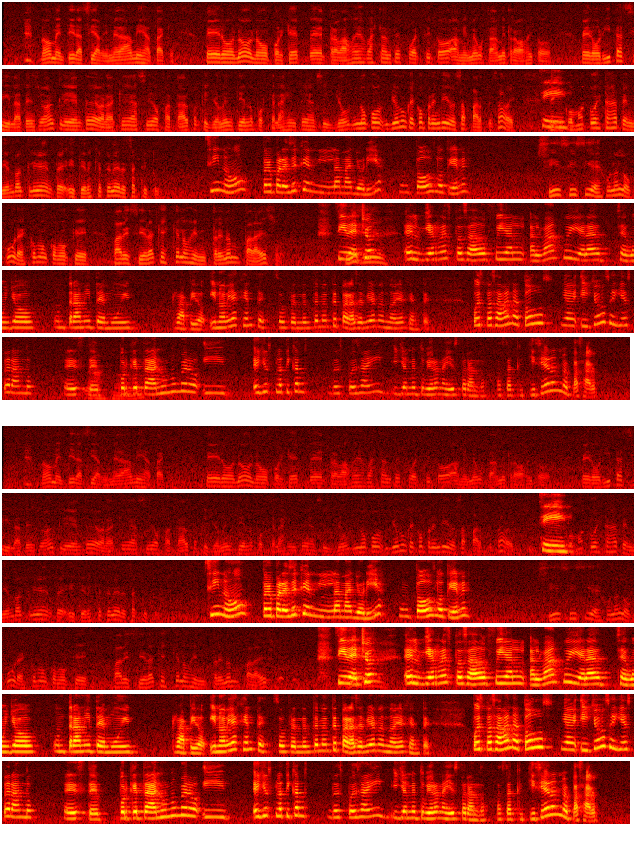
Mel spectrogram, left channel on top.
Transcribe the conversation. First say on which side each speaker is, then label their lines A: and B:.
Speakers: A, on the left (about 50°); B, on the right (about 45°).
A: No, mentira, sí, a mí me daban mis ataques. Pero no, no, porque el trabajo es bastante fuerte y todo. A mí me gustaba mi trabajo y todo. Pero ahorita sí, la atención al cliente de verdad que ha sido fatal porque yo no entiendo por qué la gente es así. Yo no, con- yo nunca he comprendido esa parte, ¿sabes?
B: Sí,
A: De que cómo tú estás atendiendo al cliente y tienes que tener esa actitud.
B: sí, no, pero parece que en la mayoría, en todos lo tienen.
A: Sí, sí, sí, es una locura. Es como, como que pareciera que es que los entrenan para eso.
B: Sí,
A: Sí,
B: de hecho,
A: sí.
B: el viernes pasado fui al, al banco y era, según yo, un trámite muy rápido. Y no había gente, sorprendentemente para ser viernes no había gente. Pues pasaban a todos y, a- y yo seguía esperando, este,
A: Ajá.
B: porque te dan un número y ellos platicando después ahí y ya me tuvieron ahí esperando. Hasta que quisieron, me pasaron.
